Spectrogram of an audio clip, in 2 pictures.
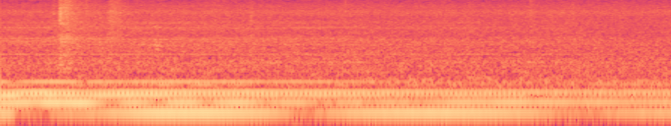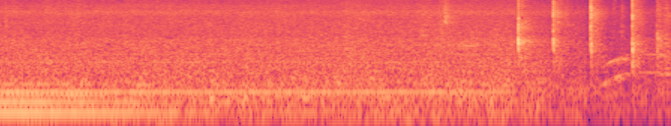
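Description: An electronic keyboard holds a low droning chord that slowly fades.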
